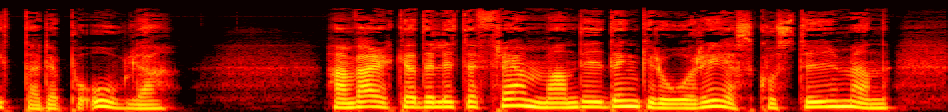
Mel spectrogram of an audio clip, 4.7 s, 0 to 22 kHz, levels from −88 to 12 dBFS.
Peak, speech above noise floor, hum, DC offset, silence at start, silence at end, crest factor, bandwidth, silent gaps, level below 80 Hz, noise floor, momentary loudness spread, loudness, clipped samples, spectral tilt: 0 dBFS; 35 dB; none; under 0.1%; 0 s; 0.25 s; 16 dB; 16 kHz; none; -46 dBFS; -49 dBFS; 8 LU; -15 LUFS; under 0.1%; -6 dB/octave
